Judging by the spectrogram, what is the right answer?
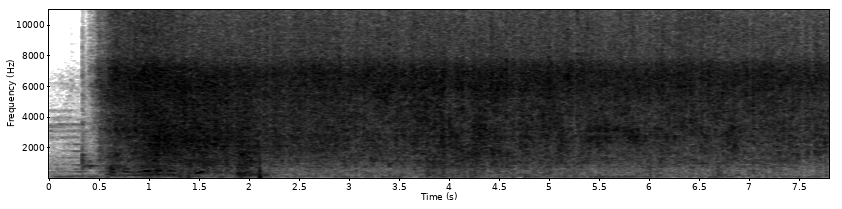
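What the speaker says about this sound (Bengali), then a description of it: "বেগুনটা একটু ভেজে নেব" A loud hissing sizzle erupts after a brief quiet moment and then holds steady, like eggplant pieces frying in hot oil.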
